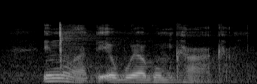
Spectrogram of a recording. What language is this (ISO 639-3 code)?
zul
